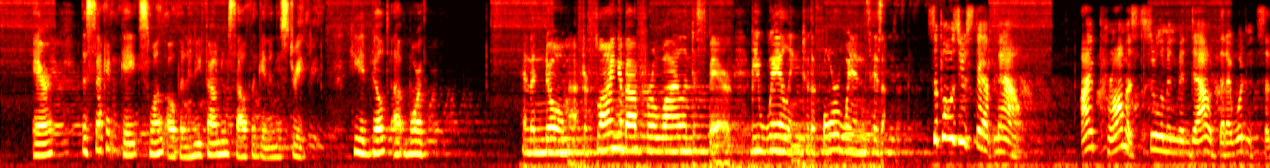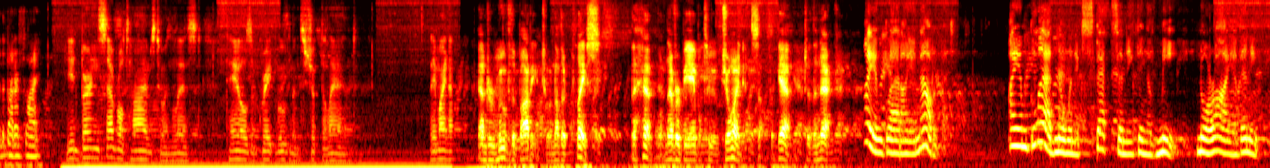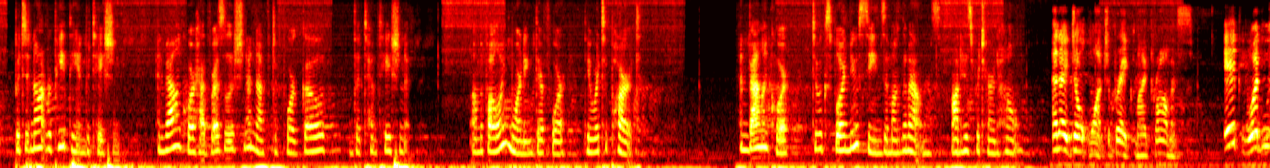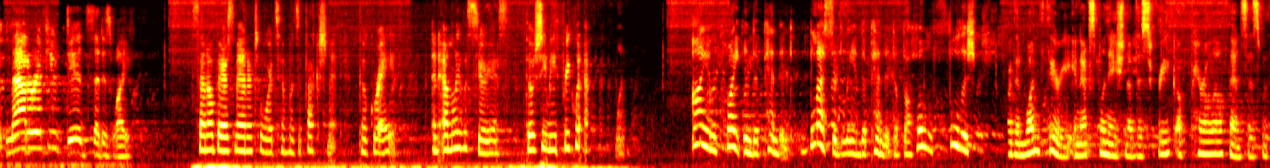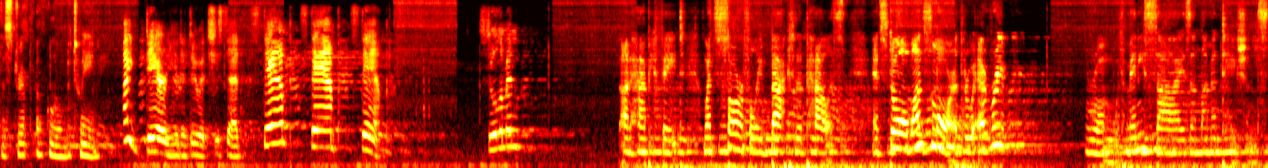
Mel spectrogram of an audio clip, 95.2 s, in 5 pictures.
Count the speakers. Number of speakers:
seven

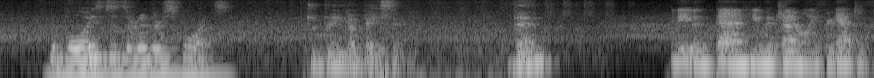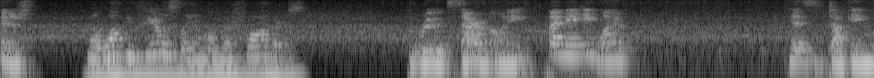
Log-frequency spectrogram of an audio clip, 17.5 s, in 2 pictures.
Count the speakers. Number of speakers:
three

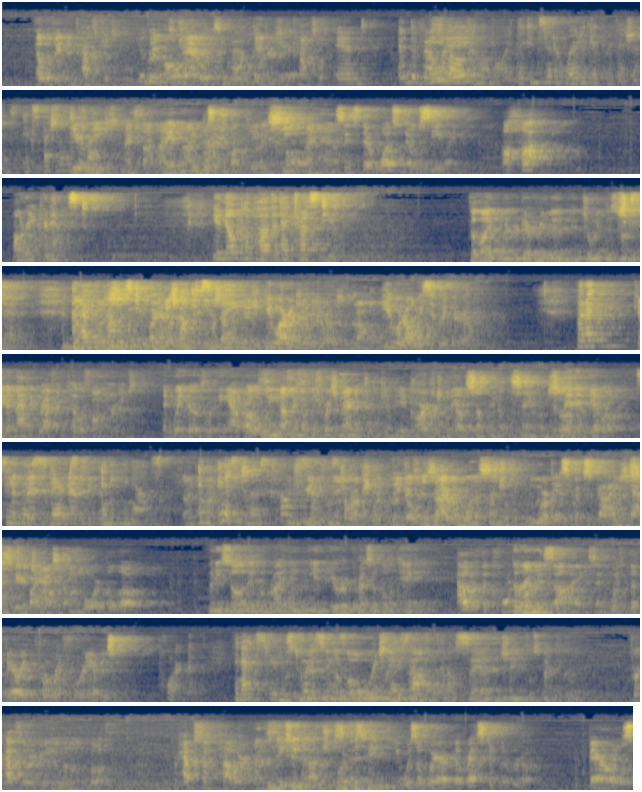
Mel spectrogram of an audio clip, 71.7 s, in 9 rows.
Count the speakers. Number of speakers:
seven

